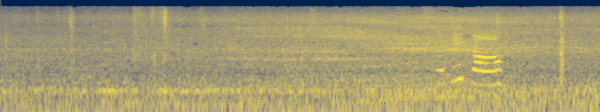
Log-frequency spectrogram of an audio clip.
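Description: Road traffic at a city intersection: a steady low engine hum, with a passing vehicle swelling louder over the second half.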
